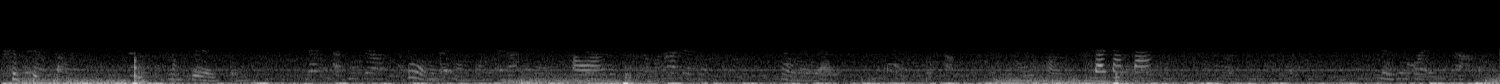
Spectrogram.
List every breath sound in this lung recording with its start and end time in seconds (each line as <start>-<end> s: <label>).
4.95-6.37 s: inhalation
9.83-11.25 s: inhalation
